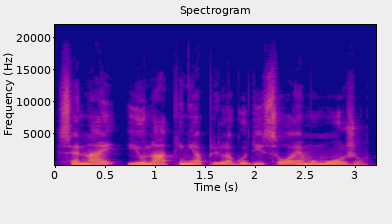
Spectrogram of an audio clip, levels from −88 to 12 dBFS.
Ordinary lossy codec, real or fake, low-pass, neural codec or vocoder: none; real; 19.8 kHz; none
